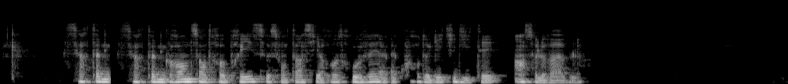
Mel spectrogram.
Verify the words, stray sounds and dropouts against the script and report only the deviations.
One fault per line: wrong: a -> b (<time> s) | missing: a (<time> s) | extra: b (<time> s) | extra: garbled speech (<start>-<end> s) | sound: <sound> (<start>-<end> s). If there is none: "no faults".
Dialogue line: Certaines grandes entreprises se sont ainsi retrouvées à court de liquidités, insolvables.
extra: certaines (1.2 s)
extra: à (3.9 s)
